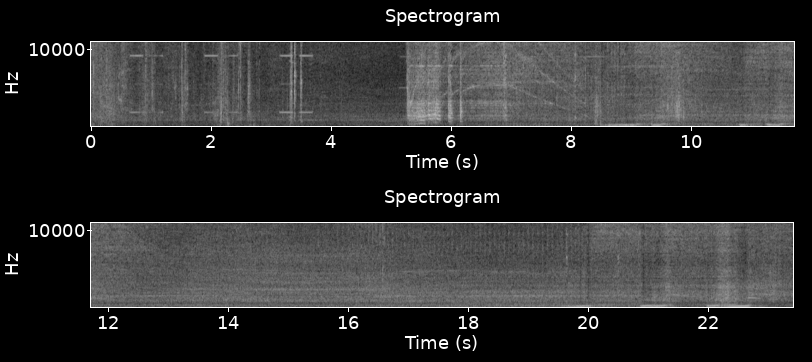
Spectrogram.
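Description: An old project car, once known as one of the worst cars made, cranks over and its engine catches, then revs unevenly and roughly with bursts of throttle, sounding unhealthy and close by.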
